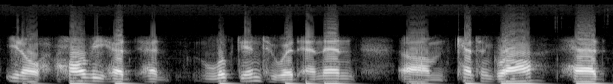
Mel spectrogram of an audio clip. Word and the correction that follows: Grua: Grua, G-R-U-A, yeah. – Grua, okay. I've never, you know, been aware of how that should be pronounced.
